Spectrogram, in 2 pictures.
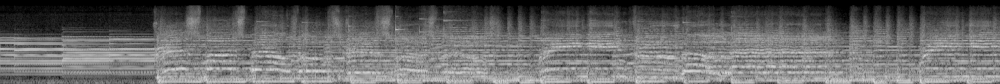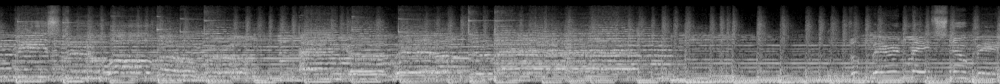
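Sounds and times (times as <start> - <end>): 
village bells ringing: 0.0 - 7.4, 9.9 - 16.4
instrumental music: 1.6 - 19.9.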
